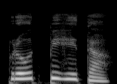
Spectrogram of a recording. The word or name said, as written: ಪ್ರೋತ್ಪಿಹಿತ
